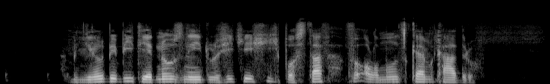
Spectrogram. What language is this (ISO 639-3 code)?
ces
